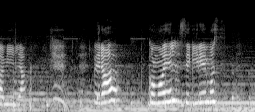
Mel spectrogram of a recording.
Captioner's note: sobs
